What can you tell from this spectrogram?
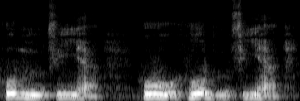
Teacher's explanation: Hum fiha, mim dengan fa jadi izhar syafawi, tapi izhar yang kuat lah.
